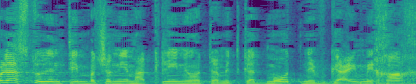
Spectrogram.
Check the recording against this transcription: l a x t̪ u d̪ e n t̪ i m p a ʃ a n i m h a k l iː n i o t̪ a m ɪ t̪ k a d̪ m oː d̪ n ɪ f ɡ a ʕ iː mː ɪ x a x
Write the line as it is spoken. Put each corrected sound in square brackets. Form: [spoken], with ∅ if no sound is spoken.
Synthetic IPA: l a [s] t̪ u d̪ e n t̪ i m [b] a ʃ a n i m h a k l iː n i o t̪ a m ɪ t̪ k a d̪ m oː [t̪] n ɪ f ɡ a ʕ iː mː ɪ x a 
